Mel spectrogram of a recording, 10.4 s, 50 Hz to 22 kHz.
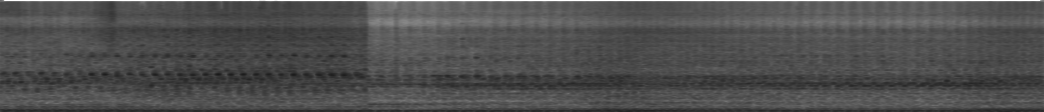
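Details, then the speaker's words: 2006 Ford F-150 5.4L V8 with code P0016 (bank 1), at idle during a warranty inspection. An uneven light clatter rides on the low rumble, located in the upper valve train around cylinders 2 and 3. "In the valve train up top. And somewhere in this area, so 2 and 3."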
